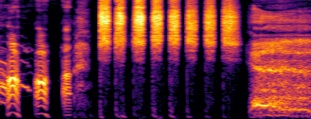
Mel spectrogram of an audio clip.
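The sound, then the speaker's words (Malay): A voice mimics a helicopter's rotor blades as if they are about to break off: a few groaning vocal swoops, then a rapid run of about nine breathy, chopping bursts in steady rhythm, ending in a sustained rough, noisy whoosh. “Ah, bunyi kipas dia. Kipas dia nak terputus.”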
